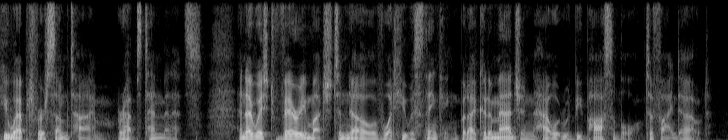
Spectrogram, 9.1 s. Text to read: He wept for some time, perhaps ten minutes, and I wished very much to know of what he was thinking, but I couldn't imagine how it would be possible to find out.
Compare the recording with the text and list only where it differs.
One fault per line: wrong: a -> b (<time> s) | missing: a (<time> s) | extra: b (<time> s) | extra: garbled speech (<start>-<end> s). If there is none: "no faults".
wrong: couldn't -> could (5.9 s)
